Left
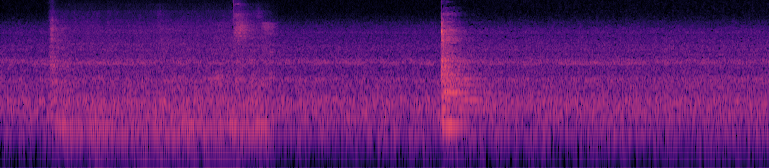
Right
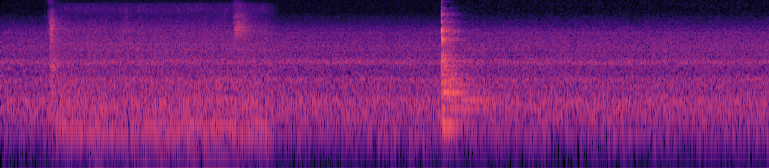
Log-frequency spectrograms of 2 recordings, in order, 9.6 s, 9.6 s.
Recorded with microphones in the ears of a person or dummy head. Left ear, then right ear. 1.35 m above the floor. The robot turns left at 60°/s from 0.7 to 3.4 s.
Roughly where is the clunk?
Left.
